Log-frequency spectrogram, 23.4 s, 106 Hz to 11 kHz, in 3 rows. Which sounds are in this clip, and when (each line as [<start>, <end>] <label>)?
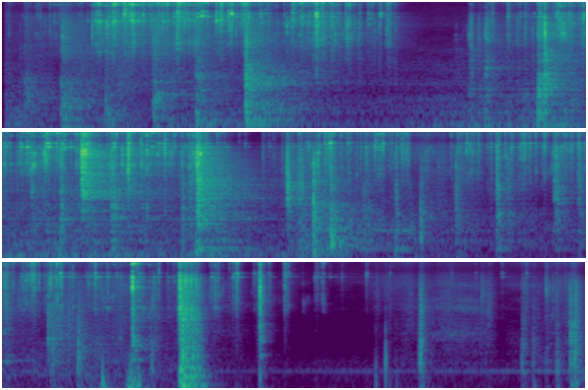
[0.17, 3.53] footsteps
[1.07, 5.36] keys
[6.20, 12.53] door
[6.89, 19.93] keys
[12.95, 14.11] footsteps
[17.77, 18.34] door
[18.61, 19.20] light switch
[21.09, 23.36] footsteps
